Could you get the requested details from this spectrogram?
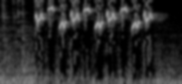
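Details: Champion wingko Cinereous tit, singing as a lure for other birds: about ten loud, high, ringing whistled notes delivered rapidly in under two seconds, alternating higher and lower, with quiet low background hum.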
